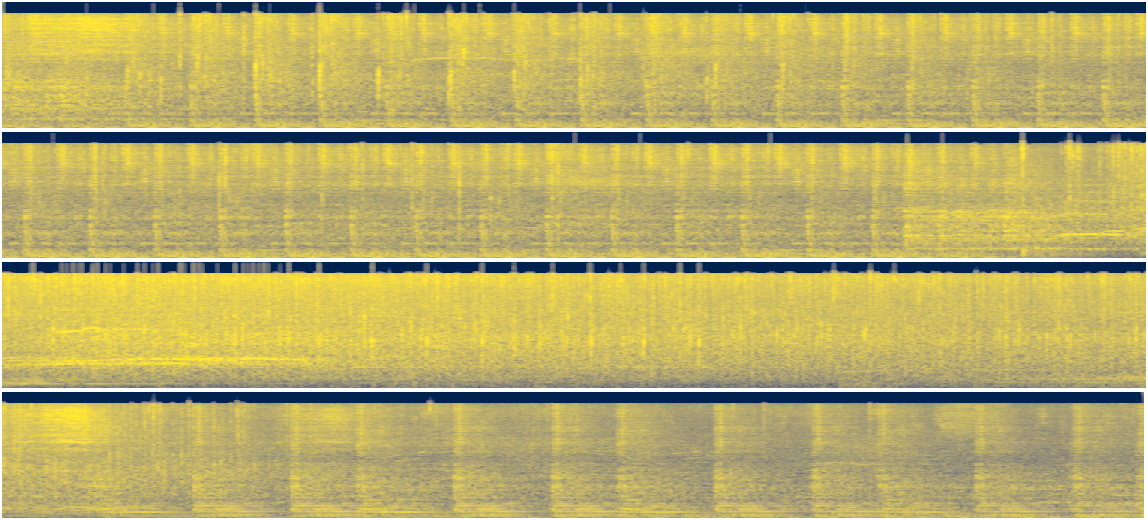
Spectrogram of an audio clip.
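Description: Electronic dance music with a fast, heavy beat plays and stops about halfway through, giving way to audience applause; new music starts near the end.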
